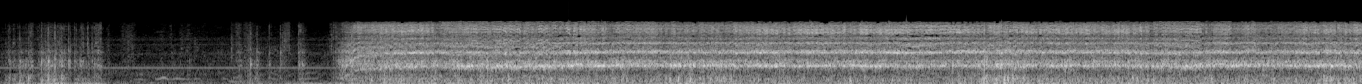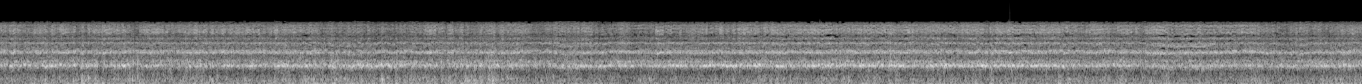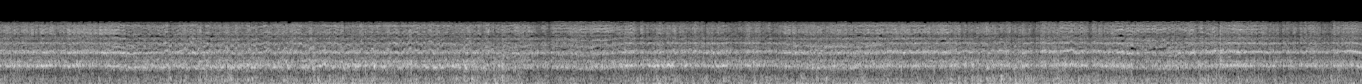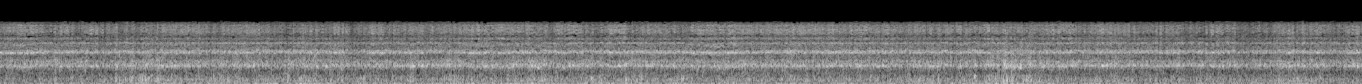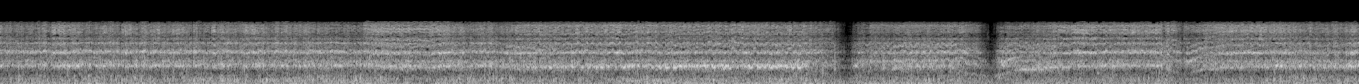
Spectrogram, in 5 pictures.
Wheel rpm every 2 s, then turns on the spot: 10, 30, 200, 230, 230, 230, 230, 230, 230, 230, 230, 230, 230, 230, 210, 190, 210, 230, 230, 220, 230, 230, 230, 230, 230, 240, 240, 230, 230, 220, 200, 140, 140, 200.
0-2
